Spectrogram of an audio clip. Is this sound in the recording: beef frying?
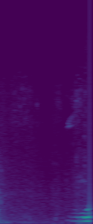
no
